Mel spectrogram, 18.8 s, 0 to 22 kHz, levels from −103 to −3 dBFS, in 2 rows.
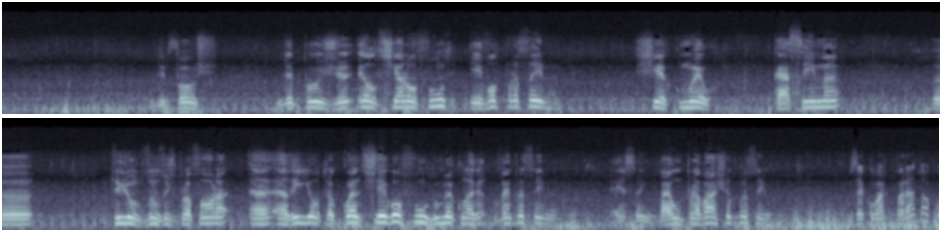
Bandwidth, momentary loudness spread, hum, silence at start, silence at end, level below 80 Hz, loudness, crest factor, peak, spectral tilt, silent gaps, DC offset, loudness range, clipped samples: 9.2 kHz; 21 LU; none; 0 s; 0 s; -50 dBFS; -31 LUFS; 18 dB; -12 dBFS; -6.5 dB/octave; none; under 0.1%; 6 LU; under 0.1%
